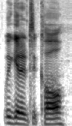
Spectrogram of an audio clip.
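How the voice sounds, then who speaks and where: A man's voice: fairly high pitch, vocal fry, fairly bright tone, smooth, dry recording, clean studio sound. A man co-hosting a podcast, chipping in with short, joking, casual asides. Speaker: podcast co-host. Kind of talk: casual chat.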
